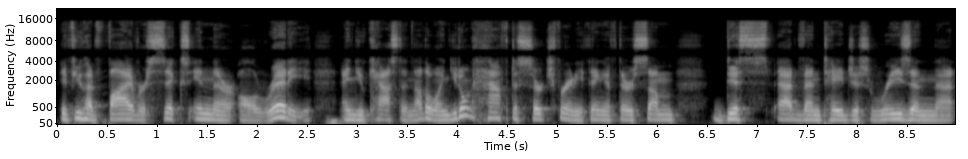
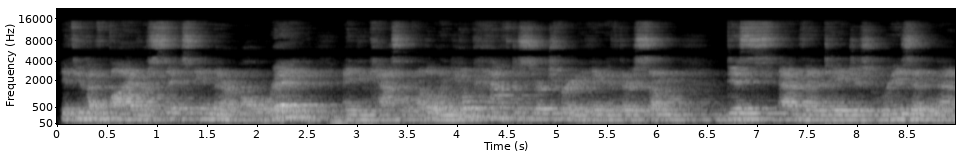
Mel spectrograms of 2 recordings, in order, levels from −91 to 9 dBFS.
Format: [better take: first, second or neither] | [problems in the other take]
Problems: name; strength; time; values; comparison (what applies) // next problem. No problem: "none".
first | off-mic speech; far // room echo; strong; dies away in 1.3 s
